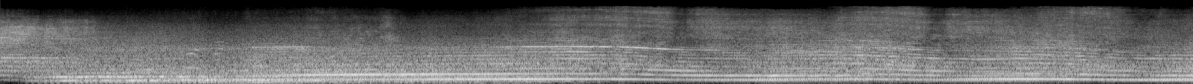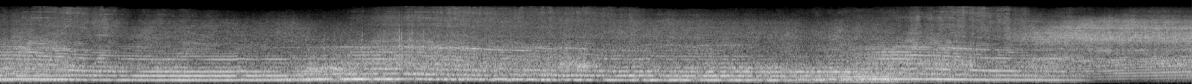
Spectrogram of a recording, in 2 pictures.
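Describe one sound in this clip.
Racing kart engines whine loudly, rising and falling in pitch as they speed past and shift.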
